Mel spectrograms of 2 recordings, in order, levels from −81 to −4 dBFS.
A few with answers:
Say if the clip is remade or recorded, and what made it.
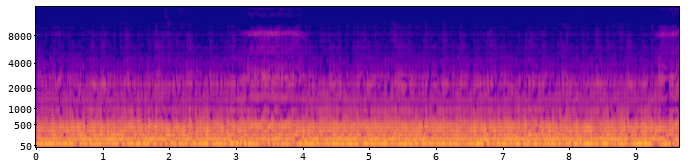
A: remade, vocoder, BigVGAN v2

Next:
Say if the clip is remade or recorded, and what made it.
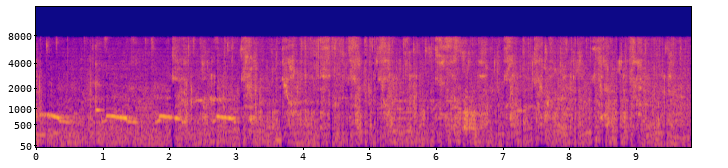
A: remade, autoencoder, DAC-VAE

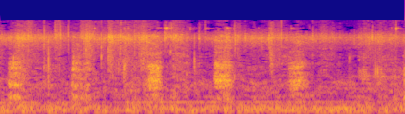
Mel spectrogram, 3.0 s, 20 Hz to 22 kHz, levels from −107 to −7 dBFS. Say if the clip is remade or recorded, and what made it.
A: recorded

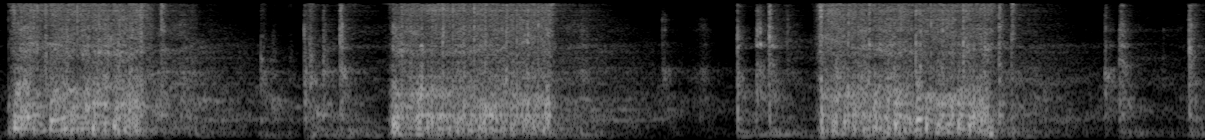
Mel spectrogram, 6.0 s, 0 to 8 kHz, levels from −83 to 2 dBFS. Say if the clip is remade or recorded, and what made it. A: remade, codec, SNAC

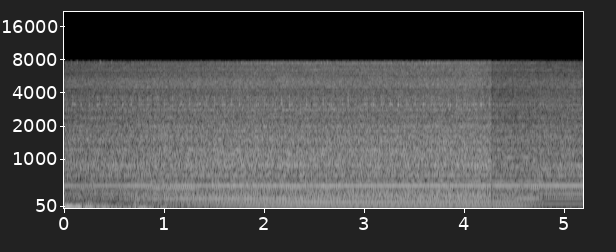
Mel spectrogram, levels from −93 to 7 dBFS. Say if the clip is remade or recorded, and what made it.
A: recorded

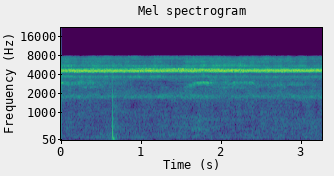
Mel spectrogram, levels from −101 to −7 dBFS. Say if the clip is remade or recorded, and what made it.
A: remade, codec, DAC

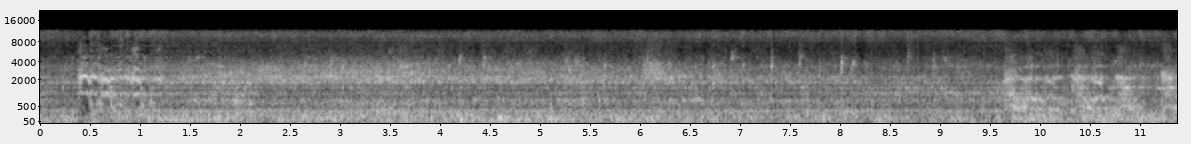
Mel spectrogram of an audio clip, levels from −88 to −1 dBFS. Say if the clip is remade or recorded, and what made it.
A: remade, codec, HILCodec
